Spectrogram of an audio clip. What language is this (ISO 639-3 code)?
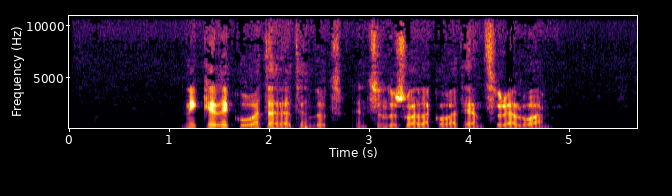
eus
